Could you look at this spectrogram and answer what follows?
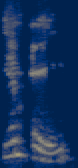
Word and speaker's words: malaise: The word is spelled M-A-L-A-I-S-E.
